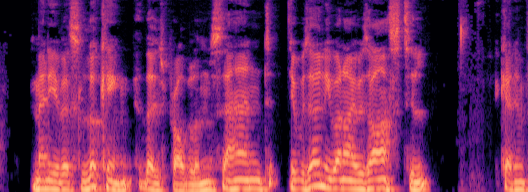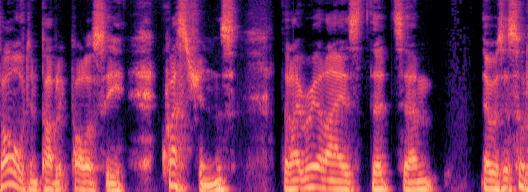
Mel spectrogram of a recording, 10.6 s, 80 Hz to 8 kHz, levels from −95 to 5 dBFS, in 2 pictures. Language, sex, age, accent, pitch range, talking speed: English, male, 40-59, British, 115-135 Hz, 175 wpm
